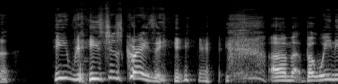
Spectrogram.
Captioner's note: chuckles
